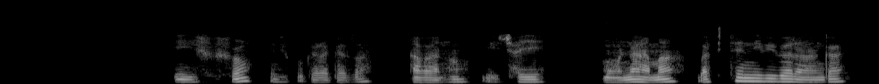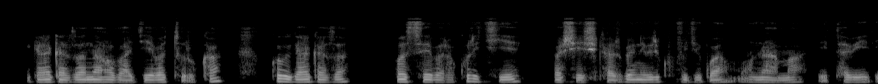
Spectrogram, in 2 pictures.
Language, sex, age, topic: Kinyarwanda, male, 25-35, government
